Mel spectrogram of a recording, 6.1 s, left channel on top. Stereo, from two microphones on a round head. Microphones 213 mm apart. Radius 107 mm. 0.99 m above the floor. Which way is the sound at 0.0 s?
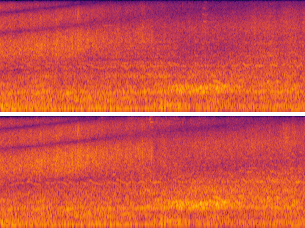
5° right (ahead or behind).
